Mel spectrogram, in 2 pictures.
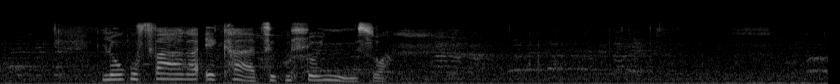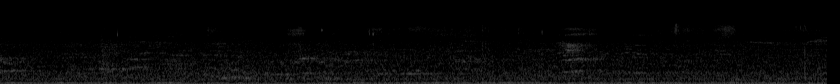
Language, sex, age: Swati, female, 22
